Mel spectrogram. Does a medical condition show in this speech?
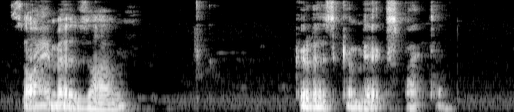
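Yes: multiple sclerosis.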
